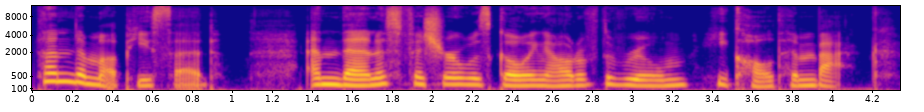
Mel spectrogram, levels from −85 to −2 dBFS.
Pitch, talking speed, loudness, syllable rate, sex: 205 Hz, 265 wpm, -19 LUFS, 5.5 syllables/s, female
